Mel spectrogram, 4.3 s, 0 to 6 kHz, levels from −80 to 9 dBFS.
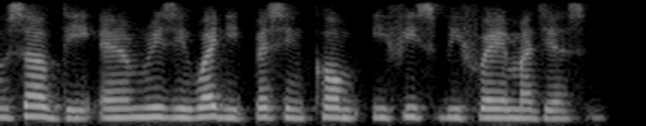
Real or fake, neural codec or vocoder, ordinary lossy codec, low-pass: fake; codec, 16 kHz, 0.2 kbps, FocalCodec; Opus, 32 kbps; 5.4 kHz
